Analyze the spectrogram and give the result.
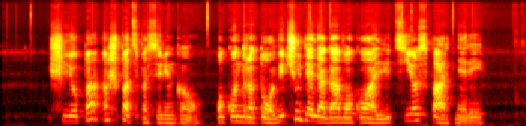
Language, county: Lithuanian, Vilnius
